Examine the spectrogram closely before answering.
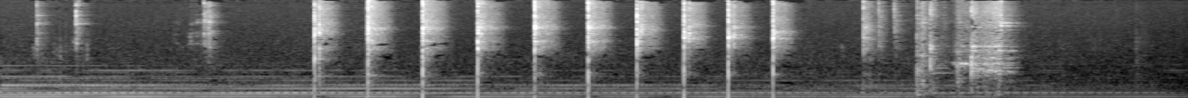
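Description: Quiet background music fading out: a held chord dies away, with a run of light, evenly spaced clicks about three a second in the middle.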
